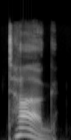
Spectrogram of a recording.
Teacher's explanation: That G at the end is going to sound like a ka, so we say talk.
